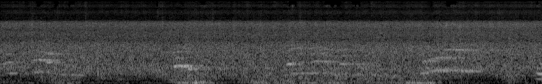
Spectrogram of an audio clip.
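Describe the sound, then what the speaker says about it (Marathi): Heavy monsoon rain pours steadily outside a rural home beside a field of pigeon pea crop on a September morning, a dense, even hiss holding at the same level throughout with no voices. "आता मुसळधार पाऊस पडतोय"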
